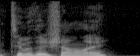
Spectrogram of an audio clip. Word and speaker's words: Timothée Chalamet: Timothée Chalamet? – Yeah.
